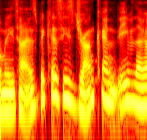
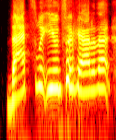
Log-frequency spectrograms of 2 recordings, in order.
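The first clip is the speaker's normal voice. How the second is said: loud, raised, disbelieving; loud high disbelief; incredulous; 8 semitones higher, 8 dB louder than usual. Retold or imitated. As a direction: fling it back in disbelief. Incredulous retort.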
